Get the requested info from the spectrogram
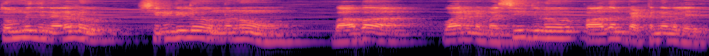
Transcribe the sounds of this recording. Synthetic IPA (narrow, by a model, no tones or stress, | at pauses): t̪o̞mːid̪inɛlɐlu | ʃiɾiɽilo̞ːunːɐnuː | baːbaː | ʋaːɾinimɐsiːd̪ulo̞ːpaːd̪ɐmpɛʈːɐnɐʋɐle̞ːd̪u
